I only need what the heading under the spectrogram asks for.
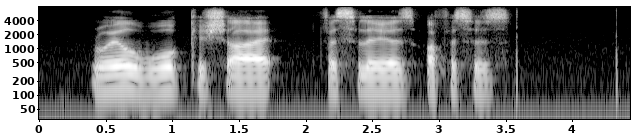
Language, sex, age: English, male, 20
